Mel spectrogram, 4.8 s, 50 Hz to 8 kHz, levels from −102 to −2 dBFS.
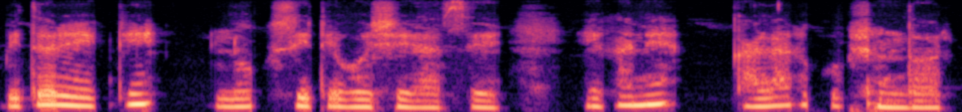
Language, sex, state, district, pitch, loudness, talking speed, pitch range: Bengali, female, Assam, Hailakandi, 210 Hz, -18 LUFS, 125 wpm, 190-235 Hz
